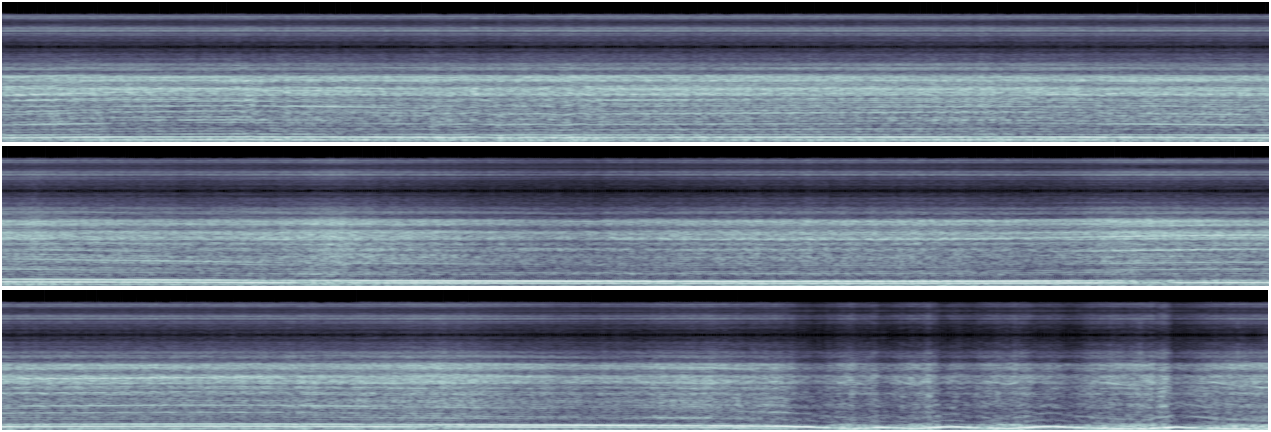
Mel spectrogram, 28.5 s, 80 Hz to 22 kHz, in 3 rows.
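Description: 1988 Honda CBR400RR's 399 cc inline-four racing engine running hard at high revs, heard from on board with wind rushing past. The engine note slides down and back up over the lap as the rider shifts and works the throttle, and near the end it wavers quickly up and down several times.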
